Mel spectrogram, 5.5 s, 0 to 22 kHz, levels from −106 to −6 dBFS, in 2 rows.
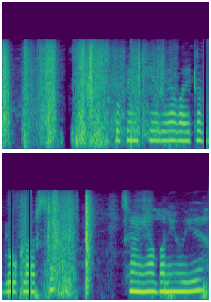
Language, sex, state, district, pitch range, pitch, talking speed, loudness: Hindi, female, Bihar, Araria, 240-245 Hz, 245 Hz, 150 wpm, -26 LUFS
